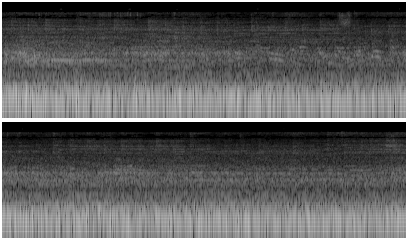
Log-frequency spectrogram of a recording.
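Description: Steady low rumble of road and engine noise heard from inside a vehicle's cabin while it travels at highway speed.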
